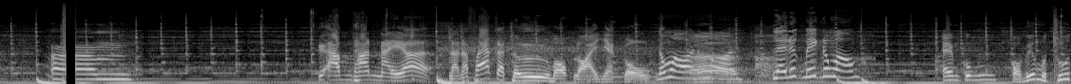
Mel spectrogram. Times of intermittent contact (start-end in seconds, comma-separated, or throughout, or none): 0.63-0.76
